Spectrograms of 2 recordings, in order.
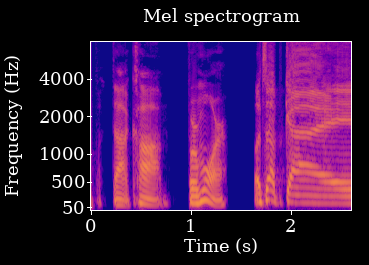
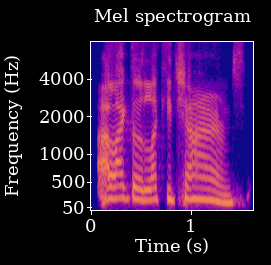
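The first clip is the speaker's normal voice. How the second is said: high-pitched mock Irish accent; 9 semitones higher than usual. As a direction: put on a jokey, high Irish voice. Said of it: "So he's not Irish".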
